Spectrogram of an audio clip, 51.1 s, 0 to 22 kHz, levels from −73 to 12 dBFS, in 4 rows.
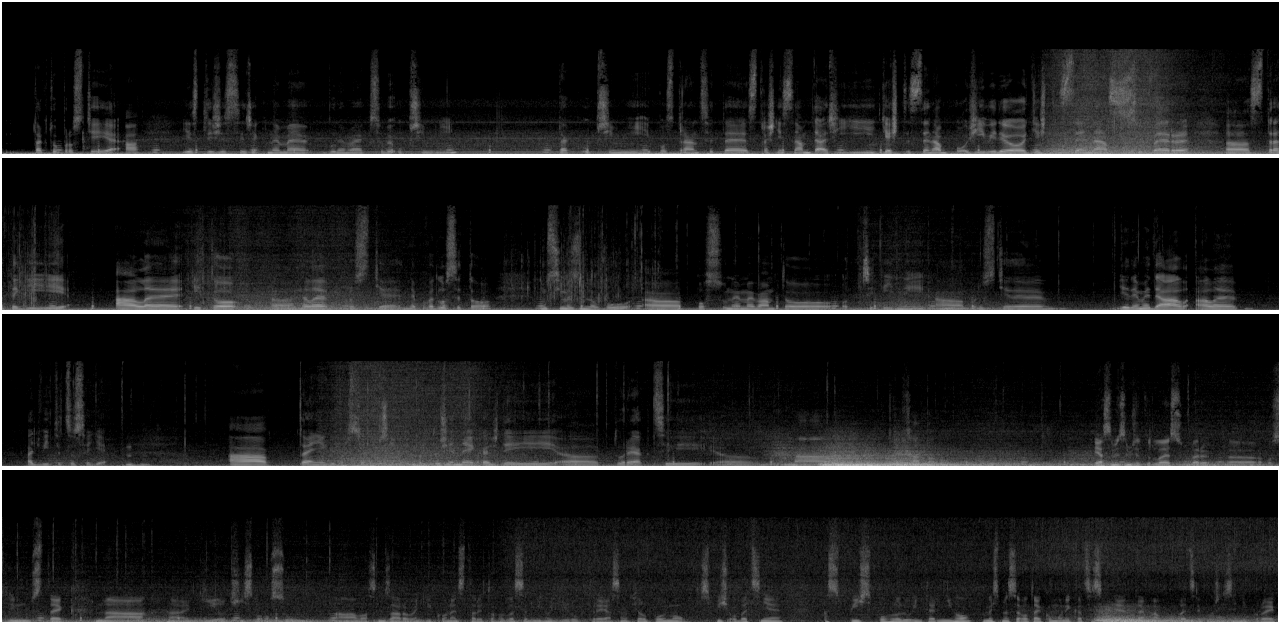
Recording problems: rain or running water; very loud; throughout; 2 dB above the speech
electrical hum; noticeable; until 23 s and from 30 to 42 s; 60 Hz, 15 dB below the speech
household noises; noticeable; throughout; 15 dB below the speech

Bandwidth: 15 kHz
